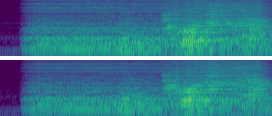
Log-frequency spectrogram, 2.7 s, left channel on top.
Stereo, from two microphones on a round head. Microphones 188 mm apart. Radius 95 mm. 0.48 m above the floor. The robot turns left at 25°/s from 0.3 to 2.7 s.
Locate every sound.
1.6 s a toilet flushing: 5° right (ahead or behind), 2.5 m; by 2.6 s 30° right (ahead or behind), 2.5 m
